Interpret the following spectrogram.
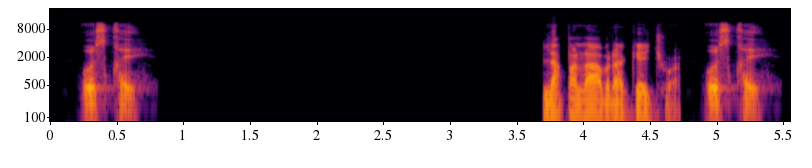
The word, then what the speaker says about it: utqhay: de vídeos en la que te enseñamos a pronunciar algunas palabras en quechua así que nuestra palabra del día por hoy es o sky o sky o sky la palabra quechua es que en español significa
